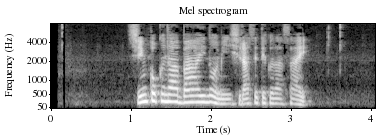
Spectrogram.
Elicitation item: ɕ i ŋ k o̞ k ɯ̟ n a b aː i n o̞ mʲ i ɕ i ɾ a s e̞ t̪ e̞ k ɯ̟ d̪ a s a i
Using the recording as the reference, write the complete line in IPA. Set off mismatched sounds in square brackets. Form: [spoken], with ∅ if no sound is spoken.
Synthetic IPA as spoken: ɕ [ĩ] ŋ k o̞ k ɯ̟ n a b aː i n o̞ mʲ i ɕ i ɾ a s e̞ t̪ e̞ k ɯ̟ d̪ a s a i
